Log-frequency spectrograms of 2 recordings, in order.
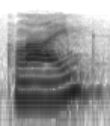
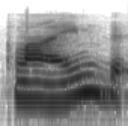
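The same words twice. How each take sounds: The two takes are said the same way.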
